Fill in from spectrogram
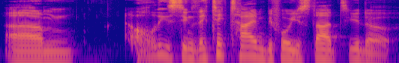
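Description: A man's voice: medium pitch, unhurried, creaky. A man from Zambia, a voice-over artist, telling stories casually in an interview and laughing often. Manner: relaxed storytelling, laughs often, many restarts.

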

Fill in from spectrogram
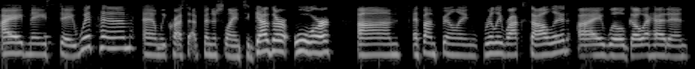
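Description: Bright, crisp-voiced American woman guest. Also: medium pitch, dry recording. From United States. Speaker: guest, executive director. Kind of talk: podcast interview.

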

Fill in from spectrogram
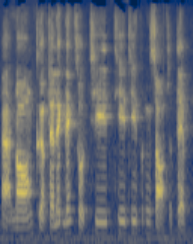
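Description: A man's voice: mid-range voice, fast, pushed and bright, breathy edge, poor audio. A man doctor from Thailand on an online panel, speaking step by step with many fillers.

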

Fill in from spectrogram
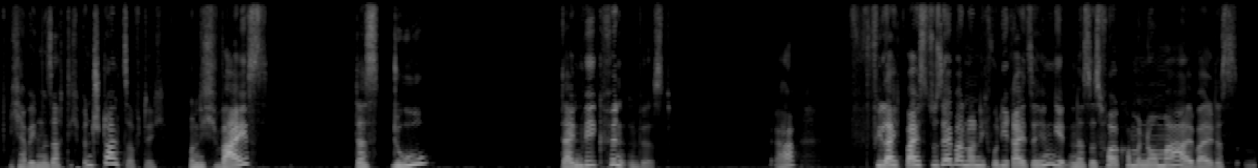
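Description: A woman's voice: fairly high pitch, a bit bright, clean tone, no echo, clean studio sound. A woman hosting a motivational podcast, talking earnestly in a coaching manner and asking her listener many rhetorical questions. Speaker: podcast host, self-employed team leader. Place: lives in northern Germany.

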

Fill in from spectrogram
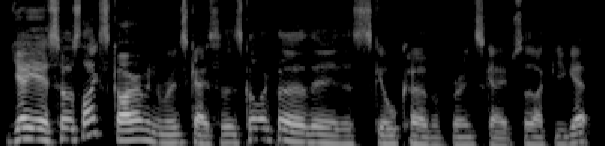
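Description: A man's voice: fairly high pitch, a little fast, dry recording, studio quality. A man co-hosting a casual chat, eager and chatty, swearing now and then.

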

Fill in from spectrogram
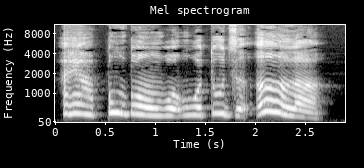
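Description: A woman's voice: sits high, lively intonation, unhurried, mellow, voice pushed up. A woman doing a clumsy, stubborn young critter. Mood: eager.

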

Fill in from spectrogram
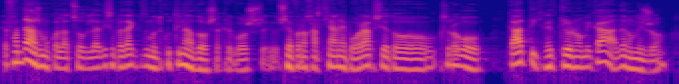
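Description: A man in his thirties from Greece, hosting a show and telling an everyday story in a wry, animated way, acting out the other people's lines. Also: medium pitch. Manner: wry, animated, acts out dialogue in a raised voice. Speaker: radio show host. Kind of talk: casual storytelling monologue.

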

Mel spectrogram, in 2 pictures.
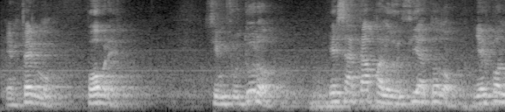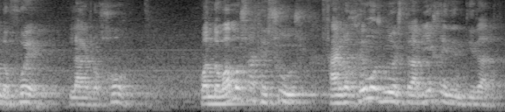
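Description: A man's voice: on the high side, darkish tone, a little hiss or hum. A man preaching a sermon with impassioned, emphatic delivery. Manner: impassioned, rising to emphatic bursts. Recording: echoey hall, mic from a distance.

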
